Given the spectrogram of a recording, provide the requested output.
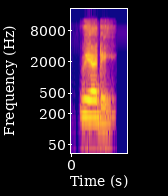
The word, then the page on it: weirdie: Indian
